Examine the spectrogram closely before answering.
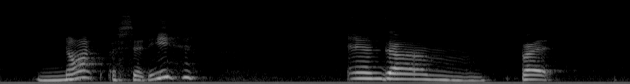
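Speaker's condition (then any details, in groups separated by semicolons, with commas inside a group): Triplegic cerebral palsy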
